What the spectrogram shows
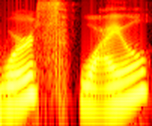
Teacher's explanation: has a lot of movement from were for the r coming back were and then forward for the th and then back for the l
